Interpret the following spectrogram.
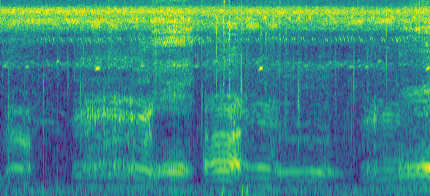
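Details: Herd of cows roaming open countryside, calling to their companions: several overlapping moos, some rising and falling, spread across the clip, over a steady high-pitched hiss in the background.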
